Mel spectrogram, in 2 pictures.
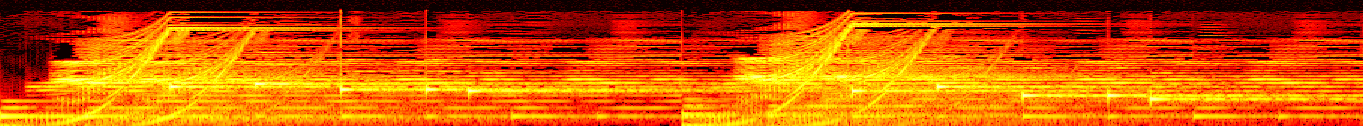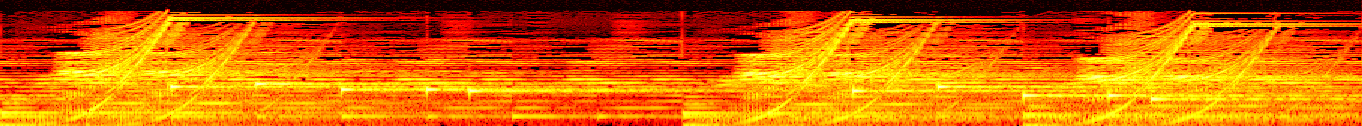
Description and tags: Nice melodic loop. cheers :)
reverb, delay, chill, chillout, melodic, synthesizer, melody, pling, loop, synth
